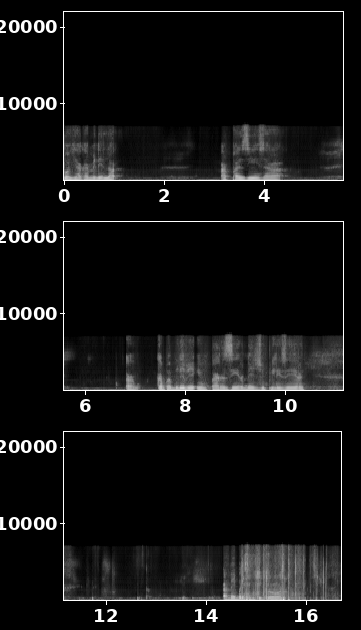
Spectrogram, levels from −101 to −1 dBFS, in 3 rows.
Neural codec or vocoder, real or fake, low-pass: codec, 16 kHz, 2 kbps, X-Codec, HuBERT features, trained on LibriSpeech; fake; 7.2 kHz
